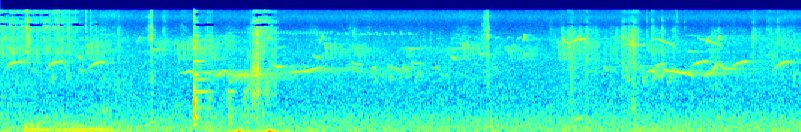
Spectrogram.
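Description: Small birds calling outdoors, repeating short rising chirps over a steady background hiss. A couple of sharp knocks come about two seconds in.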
